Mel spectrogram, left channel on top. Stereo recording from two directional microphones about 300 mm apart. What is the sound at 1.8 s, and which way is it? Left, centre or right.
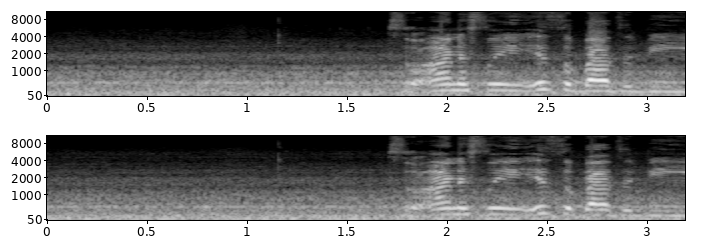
Speech, centre.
